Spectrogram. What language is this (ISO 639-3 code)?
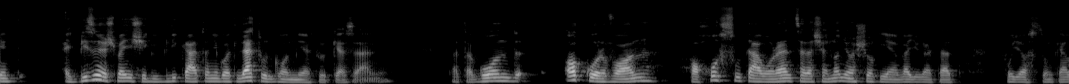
hun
